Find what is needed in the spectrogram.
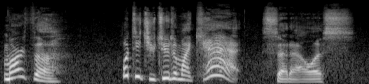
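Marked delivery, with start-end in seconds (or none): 0.0-2.4 high, loud accusing question; acted shocked outcry; aghast. A narrator's reading. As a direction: demand an answer over your dead pet. Alice finds her cat dead.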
